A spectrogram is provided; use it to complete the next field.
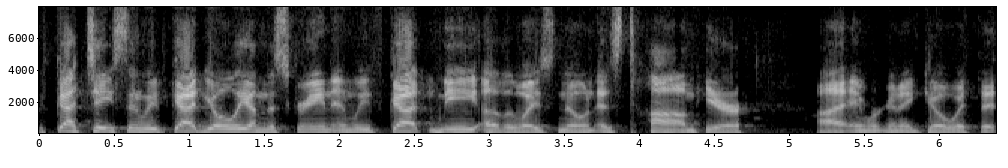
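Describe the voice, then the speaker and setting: This man has an unremarkable speaking voice, fairly high in pitch, with an American accent. His intonation is lively, his pace moderate and his loudness very even. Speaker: podcast host. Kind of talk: live show hosting. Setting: live video stream.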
